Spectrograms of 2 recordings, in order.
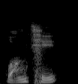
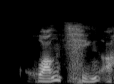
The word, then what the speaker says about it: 黄芩: 这样的方子还挺多的，比如说非常有名的一味清金散，那就是黄芪啊。黄芪呢，黄芩啊，不是黄芪啊，我发音可能不是特别的准啊，就是三黄：黄连、黄柏、黄芪。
